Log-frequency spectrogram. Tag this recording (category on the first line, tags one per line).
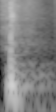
Sound effects > Objects / House appliances
debris
foley
scoop
liquid
hollow
plastic
fill
metal
pail
handle
clatter
tip
bucket
knock
cleaning
shake
water
slam
garden
clang
pour
object
lid
container
drop
household
kitchen
tool
spill
carry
